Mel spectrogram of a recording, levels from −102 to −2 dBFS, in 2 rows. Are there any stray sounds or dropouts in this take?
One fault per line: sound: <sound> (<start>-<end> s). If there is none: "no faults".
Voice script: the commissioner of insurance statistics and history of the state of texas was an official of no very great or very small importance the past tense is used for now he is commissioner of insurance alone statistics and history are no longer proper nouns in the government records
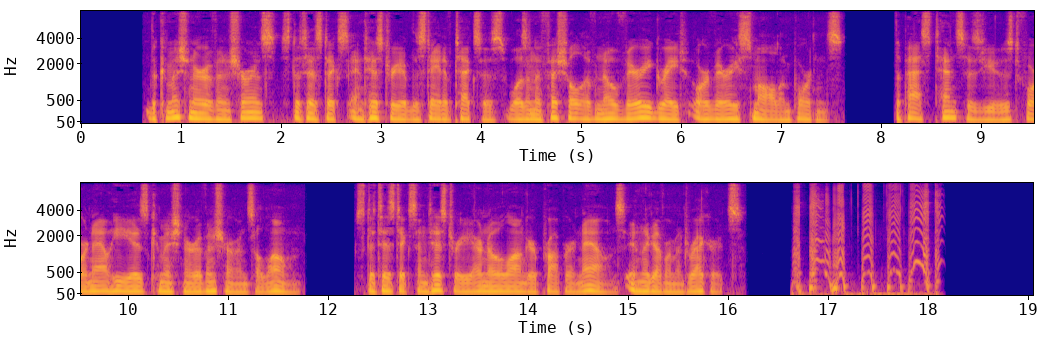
sound: squeak (16.6-18.2 s)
